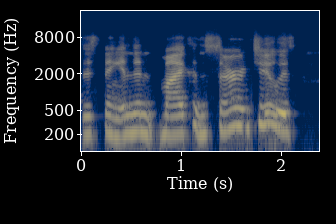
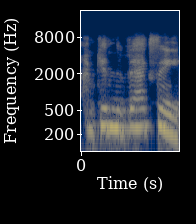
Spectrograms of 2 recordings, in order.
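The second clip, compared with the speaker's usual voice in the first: mock whispering voice; 3 semitones higher than usual. Retelling a phone call where the husband answered: imitating husband whispering.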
